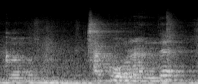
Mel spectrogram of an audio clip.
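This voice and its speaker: This older professor's public lecture takes place in a library training room, where the echoey, noisy recording picks him up from afar. He speaks unhurriedly in a steady, slightly high voice, chatting casually with restarts and rhetorical questions.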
